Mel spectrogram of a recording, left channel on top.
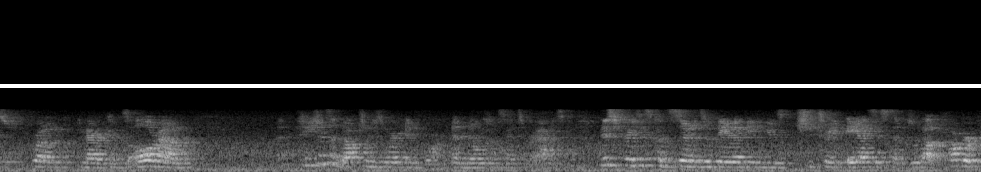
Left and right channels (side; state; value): left; silent; digital silence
